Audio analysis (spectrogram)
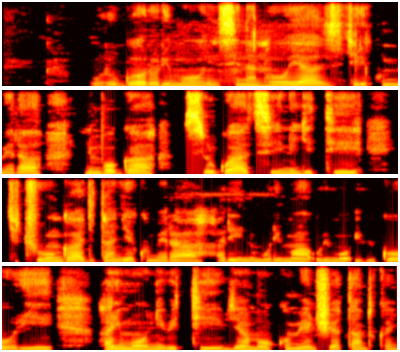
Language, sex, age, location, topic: Kinyarwanda, female, 18-24, Kigali, agriculture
